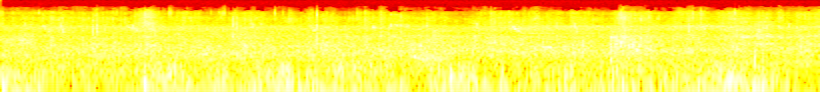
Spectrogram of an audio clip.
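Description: Open-air city plaza ambience with wind rumbling on the microphone and faint voices of people nearby.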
